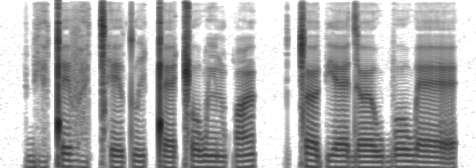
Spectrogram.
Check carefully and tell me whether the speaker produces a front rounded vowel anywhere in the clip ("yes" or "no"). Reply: yes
